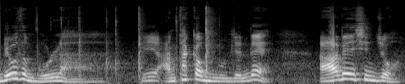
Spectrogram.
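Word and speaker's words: 阿部: 이거를 배라고 읽어요, 배. 배라고 읽는데, 일본에서 그 성씨 중에 배가 들어간 사람들은 한국계입니다.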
